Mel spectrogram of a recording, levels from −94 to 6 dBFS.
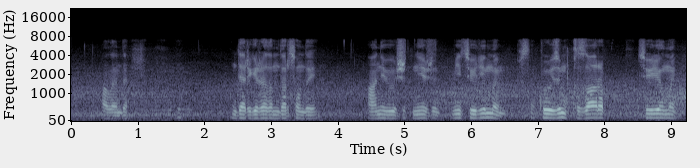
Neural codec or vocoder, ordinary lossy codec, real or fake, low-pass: none; none; real; 7.2 kHz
